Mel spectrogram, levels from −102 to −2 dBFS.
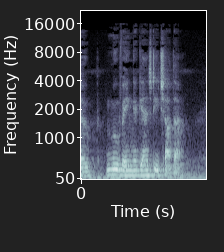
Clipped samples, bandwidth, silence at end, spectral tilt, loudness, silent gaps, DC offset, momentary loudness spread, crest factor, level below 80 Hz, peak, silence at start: under 0.1%; 14 kHz; 0 s; -5.5 dB/octave; -24 LUFS; none; under 0.1%; 12 LU; 14 dB; -38 dBFS; -10 dBFS; 0 s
